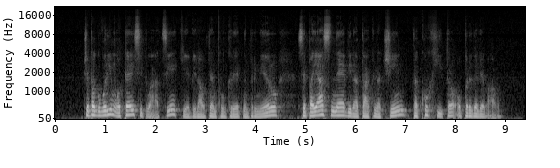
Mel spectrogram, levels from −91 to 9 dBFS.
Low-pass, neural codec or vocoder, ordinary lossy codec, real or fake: 19.8 kHz; none; Opus, 16 kbps; real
